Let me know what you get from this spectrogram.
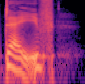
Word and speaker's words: Davy: Well, it's spelled Davy, but apparently it's called Dave because he's a horse of the people.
